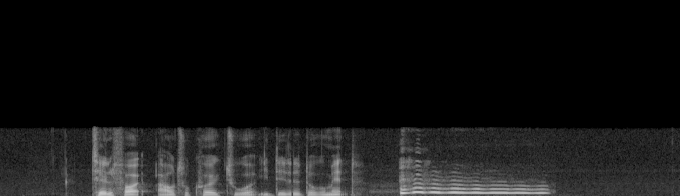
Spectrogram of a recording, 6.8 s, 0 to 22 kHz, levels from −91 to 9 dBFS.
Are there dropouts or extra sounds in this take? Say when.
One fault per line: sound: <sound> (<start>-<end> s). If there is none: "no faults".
sound: dropout (2.9-2.9 s)
sound: laugh (4.0-5.5 s)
